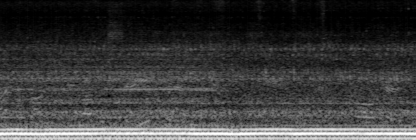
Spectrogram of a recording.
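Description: A vehicle engine idling, a loud, even low hum that holds one pitch throughout.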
